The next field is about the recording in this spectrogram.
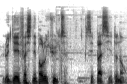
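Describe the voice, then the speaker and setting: A man's voice: low voice, fairly quick, soft background music, natural voice. A man playing a cynical, curt adventurer in a French audio drama, with a dry, scolding, sardonic manner. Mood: dry, matter-of-fact. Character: cynical, curt, grudging male adventurer, sharp-tongued loyal friend. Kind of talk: French audio fiction acting.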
